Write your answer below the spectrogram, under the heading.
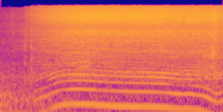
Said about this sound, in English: Sounds of chainsaws and machetes, not from loggers, but our drivers. A storm brought massive wind toppling trees and huge rain all at once, which is unusual.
